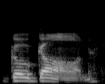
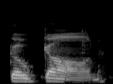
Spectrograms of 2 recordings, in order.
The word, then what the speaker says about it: Gauguin: I'm going to have to check how to pronounce that because I said it wrong twice and I keep confusing myself. Give me 1 second. I knew I'd said it wrong last time. It was Paul Gauguin. Gauguin, okay?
